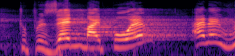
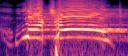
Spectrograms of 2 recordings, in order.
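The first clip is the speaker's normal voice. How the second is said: much higher, much louder shriek; 14 semitones higher, 9 dB louder than usual. Acted. Panicked dentist shrieks a warning while climbing the wall. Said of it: "the dentist shrieked".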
